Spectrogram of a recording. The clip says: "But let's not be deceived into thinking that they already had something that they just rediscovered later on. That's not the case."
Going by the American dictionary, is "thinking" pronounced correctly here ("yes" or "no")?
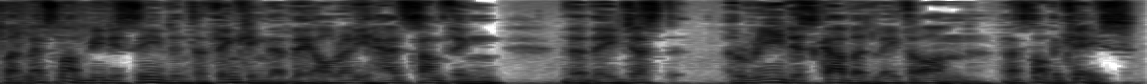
yes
